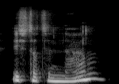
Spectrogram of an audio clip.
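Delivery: plain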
